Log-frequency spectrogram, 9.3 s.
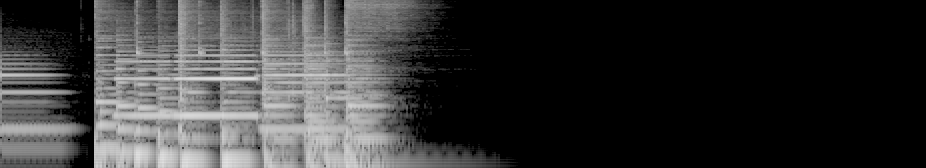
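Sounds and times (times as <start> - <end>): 
clarinet: 0.0 - 4.0.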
